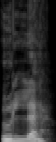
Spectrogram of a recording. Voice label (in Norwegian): "ullæ", hemsedalsmaalet tale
